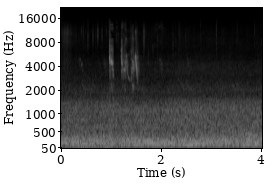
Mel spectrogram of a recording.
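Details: Sparrows on 20 February 2021, giving a quick cluster of three or four high, clipped chirps about one second in, with constant low rumbling noise behind.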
